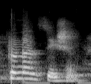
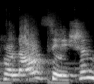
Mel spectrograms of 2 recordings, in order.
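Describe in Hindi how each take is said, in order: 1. दूसरा अक्षर 'nun' जैसा सुनाई देता है। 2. दूसरा अक्षर 'noun' जैसा सुनाई देता है। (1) "the correct way to spell out or to say the word is pronunciation" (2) "हम लोग बहुत सारे ऐसे बोलते हैं प्रोनाउंसिएशन, but it is incorrect"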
